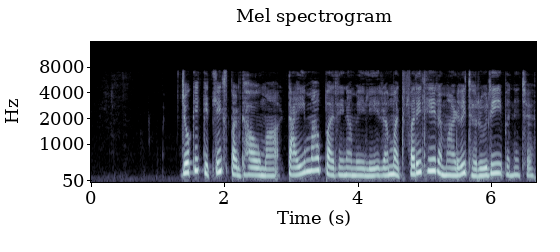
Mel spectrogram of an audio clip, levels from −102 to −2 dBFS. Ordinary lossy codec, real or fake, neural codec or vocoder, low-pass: none; real; none; 7.2 kHz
